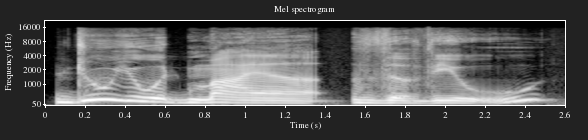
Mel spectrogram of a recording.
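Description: A man voicing a pompous, greedy walrus from a storybook poem, talking in a slow, grandiose way with false sympathy. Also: mid-range voice, huge pitch swings, darkish tone, no room sound, studio quality, exaggerated voice. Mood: smugly genial. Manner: slow, drawn-out, grandiose delivery. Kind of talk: storybook verse character reading.

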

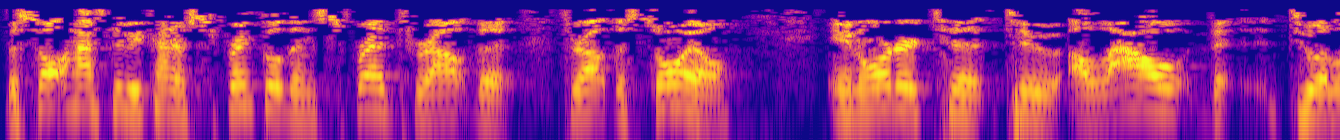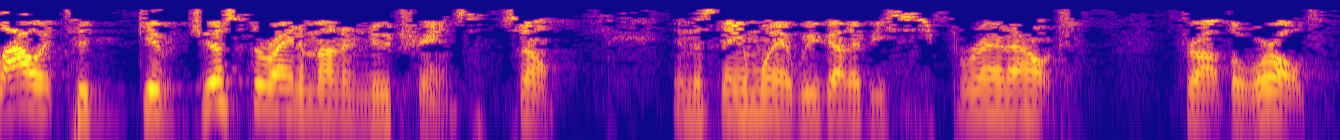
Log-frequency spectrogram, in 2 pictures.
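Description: A male pastor who grew up in Tanzania, opening with a soft, hushed prayer and then preaching in a conversational way, often checking in with "right?". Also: sits high, steady tone, moderate pace, muffled recording.

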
